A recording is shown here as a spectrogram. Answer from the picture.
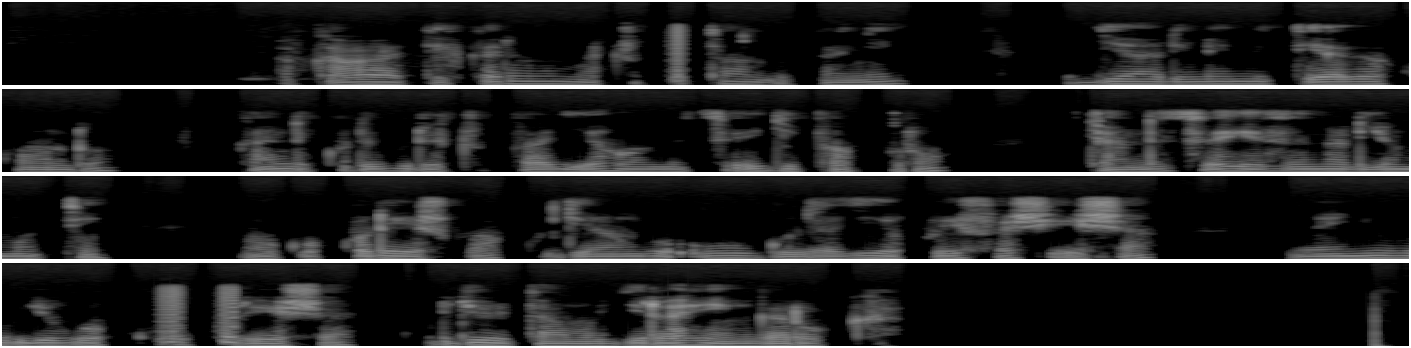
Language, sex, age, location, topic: Kinyarwanda, male, 25-35, Kigali, health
